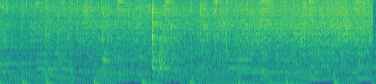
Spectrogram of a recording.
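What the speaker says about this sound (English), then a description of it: "Saute the onions till they are a nice golden brown color." Onions browned to golden with a spoonful of ginger garlic paste sizzle steadily in a pan, with regular scraping stirs knocking through the frying hiss, close and alone.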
